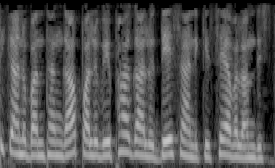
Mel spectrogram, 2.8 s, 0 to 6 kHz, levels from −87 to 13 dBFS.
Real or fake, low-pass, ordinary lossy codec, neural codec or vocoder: real; 5.4 kHz; none; none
